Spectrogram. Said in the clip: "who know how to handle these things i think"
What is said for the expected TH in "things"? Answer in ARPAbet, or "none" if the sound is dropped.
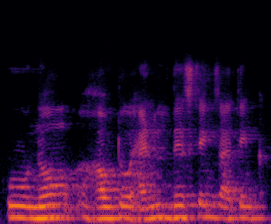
T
